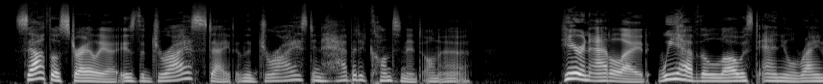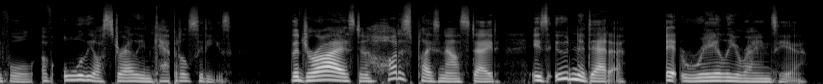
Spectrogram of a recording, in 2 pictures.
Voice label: english australian real estate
